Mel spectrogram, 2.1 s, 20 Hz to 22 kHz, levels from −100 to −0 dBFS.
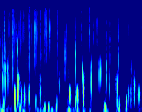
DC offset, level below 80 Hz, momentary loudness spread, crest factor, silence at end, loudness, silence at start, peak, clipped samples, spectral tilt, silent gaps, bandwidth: under 0.1%; -68 dBFS; 14 LU; 28 dB; 0.35 s; -52 LUFS; 0 s; -22 dBFS; under 0.1%; -5 dB/octave; 0.90-0.97 s, 1.28-1.34 s, 1.65-1.71 s; 16.5 kHz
